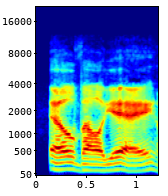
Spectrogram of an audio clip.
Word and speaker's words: El Valle: And so in Taos here, or northern New Mexico, is we have the El Valier, or I've been told that it's pronounced two different ways, but the word is E-L-V-A-L-L-E, and it's Spanish for the valley.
